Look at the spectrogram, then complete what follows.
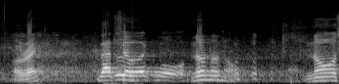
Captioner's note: laughter; laughs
